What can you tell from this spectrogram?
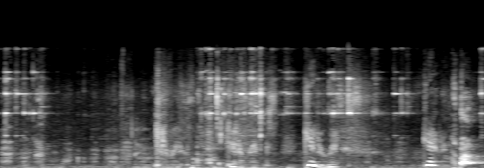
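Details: Young bulldog Leilani, described as crazy, wishing for someone to play with, gives short high whines that rise and fall near the end of the clip. Scattered bumps and background noise fill the rest.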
